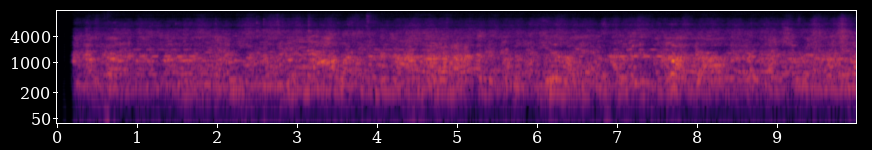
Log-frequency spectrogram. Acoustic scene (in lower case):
restaurant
